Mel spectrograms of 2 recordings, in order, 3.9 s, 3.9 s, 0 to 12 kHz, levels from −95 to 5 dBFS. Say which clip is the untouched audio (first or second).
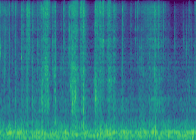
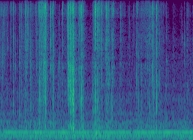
second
